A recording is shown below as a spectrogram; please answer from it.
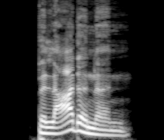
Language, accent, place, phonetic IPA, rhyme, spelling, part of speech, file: German, Germany, Berlin, [bəˈlaːdənən], -aːdənən, beladenen, adjective, De-beladenen.ogg
- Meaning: inflection of beladen: 1. strong genitive masculine/neuter singular 2. weak/mixed genitive/dative all-gender singular 3. strong/weak/mixed accusative masculine singular 4. strong dative plural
